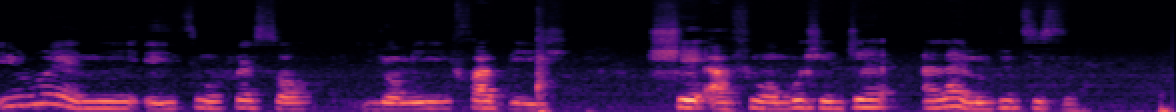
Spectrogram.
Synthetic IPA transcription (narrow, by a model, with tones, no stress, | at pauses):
i˧ɾo˦ɛ˦˨nĩ˧e˨ji˨˦ti˦mo˧fɛ˦˨sɔ˧ | i˨jɔ˨mĩ˧˦fa˦bi˨ | ʃe˧ʔa˨fi˧w̃ɔ̃˧bo˦ʃe˧d͡ʒɛ˦a˧la˦i˦˨lo˨˦d͡ʒu˦ti˦˨sĩ˨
